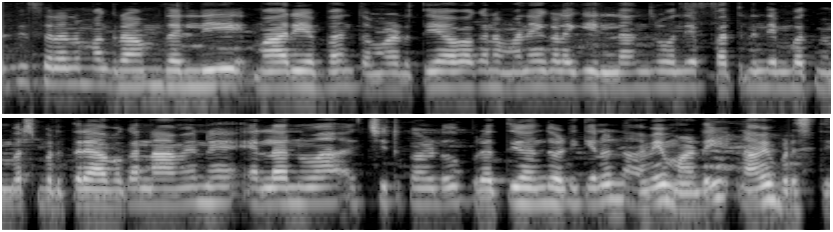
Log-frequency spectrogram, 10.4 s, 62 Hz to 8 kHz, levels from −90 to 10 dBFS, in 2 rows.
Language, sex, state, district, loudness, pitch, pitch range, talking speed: Kannada, female, Karnataka, Mysore, -19 LUFS, 195 Hz, 185-205 Hz, 155 wpm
